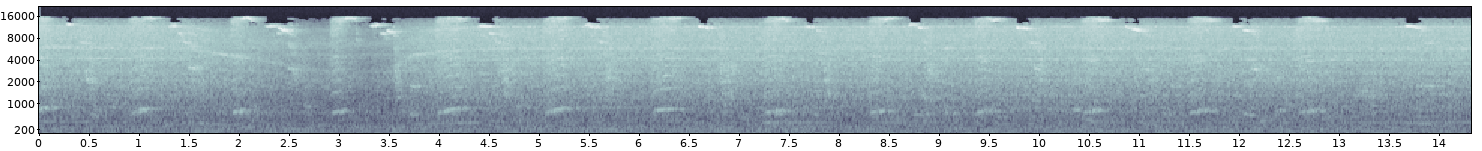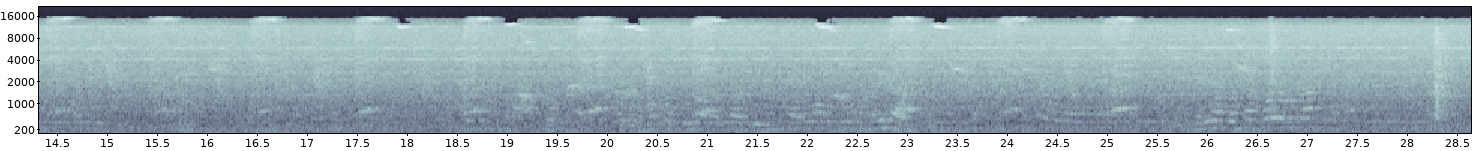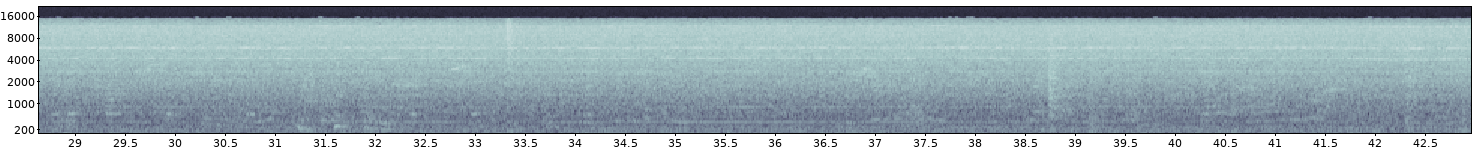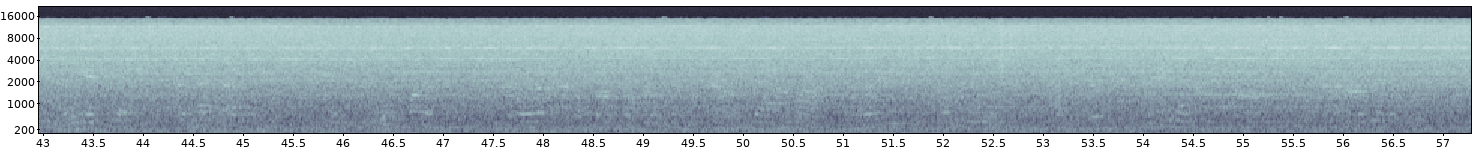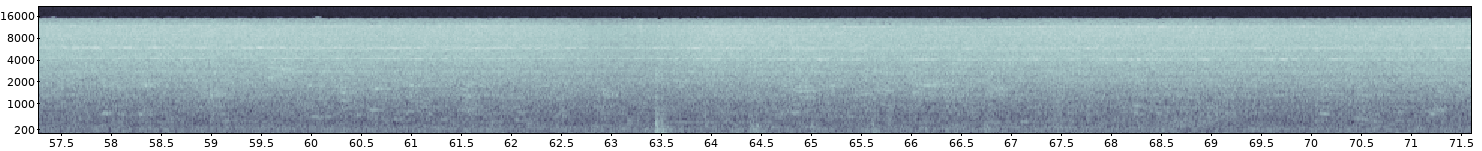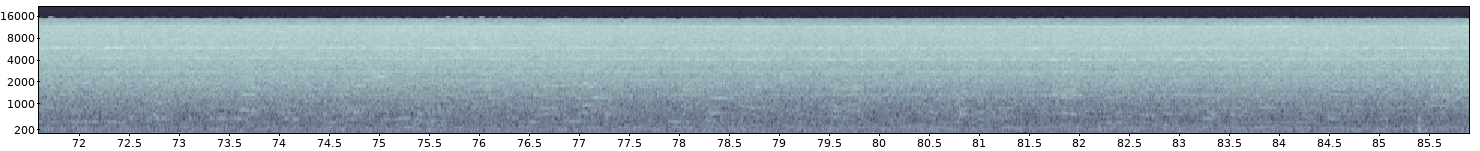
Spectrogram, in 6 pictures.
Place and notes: Niaqornat, Grønland - Fish Factory
The sounds of the small fish factory in Niaqornat. Recorded with a Zoom Q3HD with Dead Kitten wind shield.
